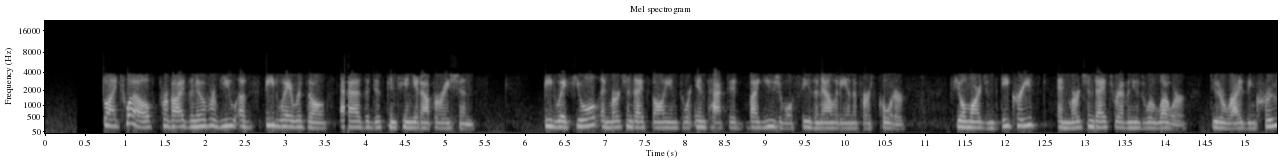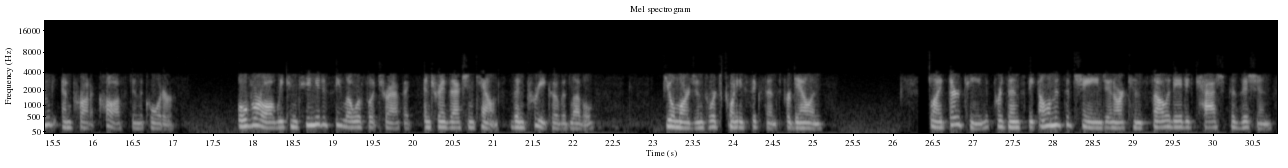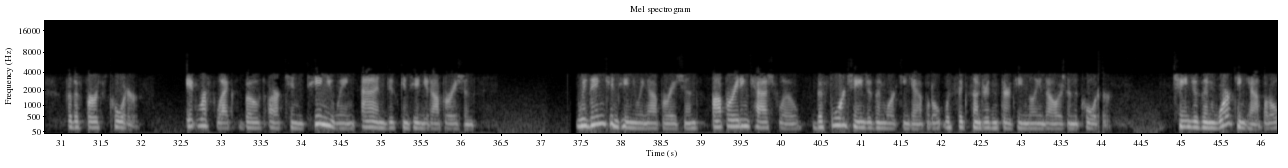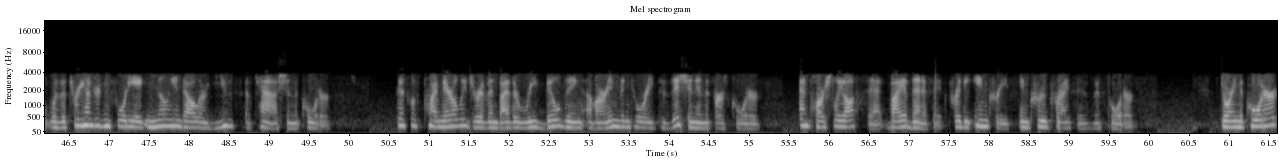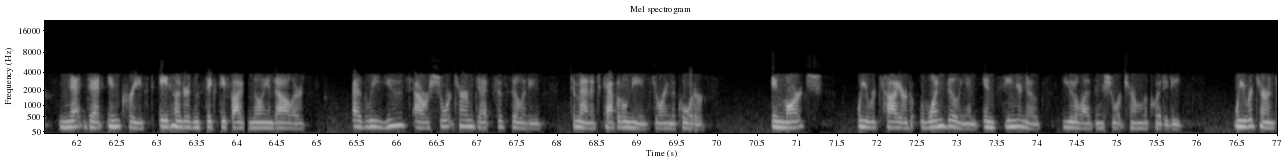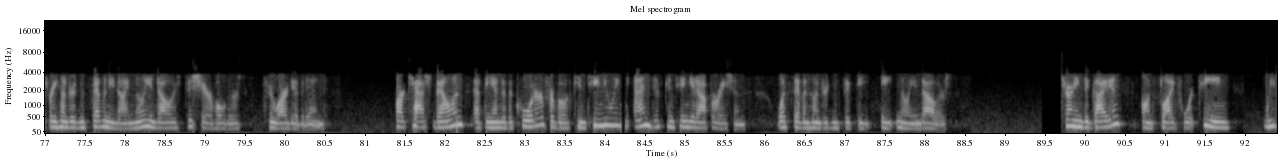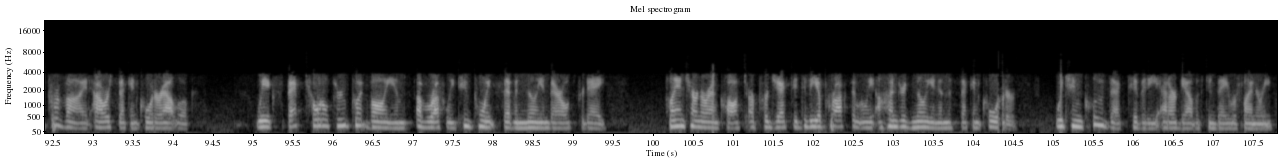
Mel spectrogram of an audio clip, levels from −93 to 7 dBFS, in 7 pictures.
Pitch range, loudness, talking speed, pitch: 150-185 Hz, -29 LUFS, 145 wpm, 165 Hz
